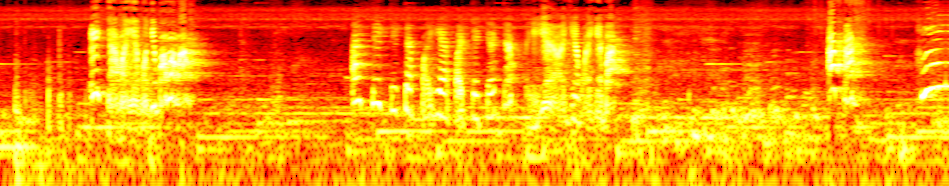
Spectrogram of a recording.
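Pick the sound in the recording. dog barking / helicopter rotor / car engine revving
dog barking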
